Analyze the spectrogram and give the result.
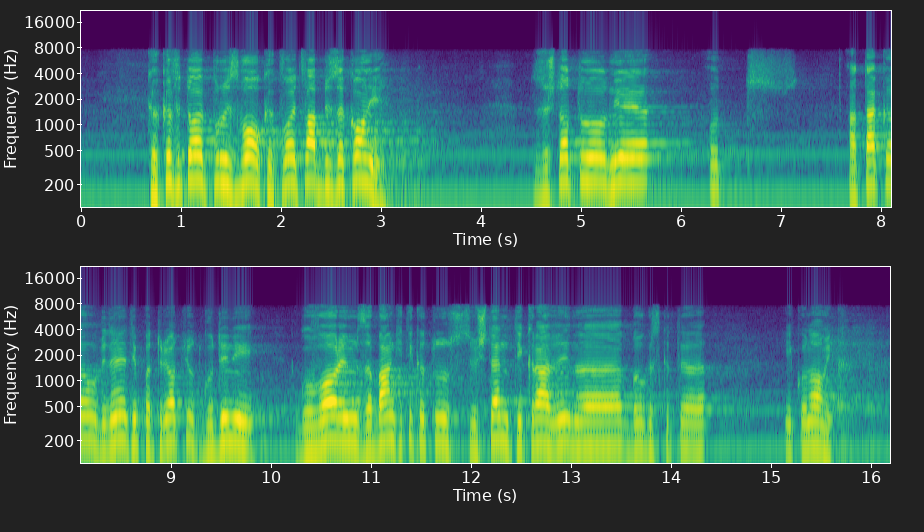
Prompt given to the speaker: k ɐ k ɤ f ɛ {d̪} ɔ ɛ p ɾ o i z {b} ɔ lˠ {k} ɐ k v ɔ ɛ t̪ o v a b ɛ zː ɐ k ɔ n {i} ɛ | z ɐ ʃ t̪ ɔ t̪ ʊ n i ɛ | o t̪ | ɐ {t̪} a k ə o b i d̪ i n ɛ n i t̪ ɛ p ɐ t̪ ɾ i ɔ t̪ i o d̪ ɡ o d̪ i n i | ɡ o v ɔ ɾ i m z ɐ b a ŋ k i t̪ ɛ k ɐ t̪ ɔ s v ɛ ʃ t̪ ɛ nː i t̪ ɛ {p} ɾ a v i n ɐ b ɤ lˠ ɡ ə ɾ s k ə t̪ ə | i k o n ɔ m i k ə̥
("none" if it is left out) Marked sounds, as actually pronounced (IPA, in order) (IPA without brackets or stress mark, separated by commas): t̪, v, k, i, t̪, k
